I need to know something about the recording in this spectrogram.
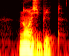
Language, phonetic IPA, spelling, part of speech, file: Belarusian, [ˈnozʲbʲit], носьбіт, noun, Be-носьбіт.ogg
- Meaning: carrier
